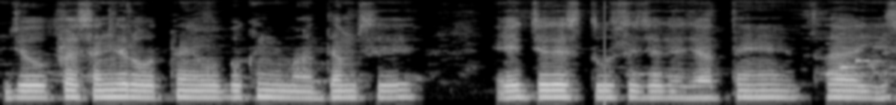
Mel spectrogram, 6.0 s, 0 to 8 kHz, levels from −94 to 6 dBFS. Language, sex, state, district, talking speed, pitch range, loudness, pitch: Hindi, male, Uttar Pradesh, Hamirpur, 160 wpm, 145-150 Hz, -19 LUFS, 145 Hz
